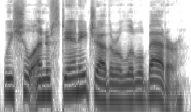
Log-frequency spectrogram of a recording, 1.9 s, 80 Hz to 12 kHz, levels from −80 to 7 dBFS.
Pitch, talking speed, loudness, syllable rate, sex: 155 Hz, 250 wpm, -16 LUFS, 7.2 syllables/s, female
